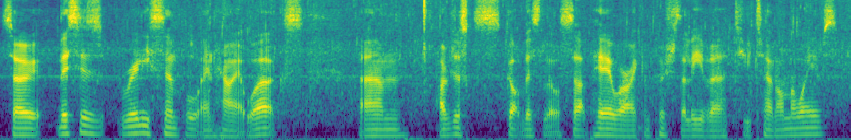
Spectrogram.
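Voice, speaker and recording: A young man with a croaky voice from a cold, casually explaining a game build in a rambling way. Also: deep voice, normal speed, few pauses, a little hiss or hum. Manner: relaxed, rambling explanation with fillers. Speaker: Minecraft YouTuber. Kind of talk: casual gameplay tutorial.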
